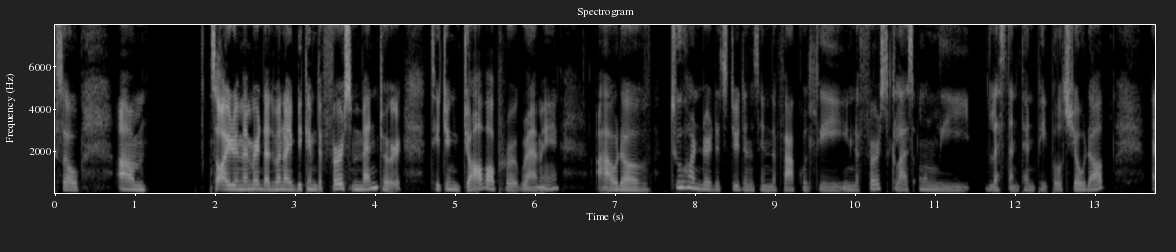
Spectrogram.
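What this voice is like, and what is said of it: Iranian accent in English. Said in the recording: “my accent was Iranian. They could understand me, but my accent was different ... I speak like an Iranian accent”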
